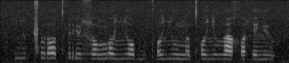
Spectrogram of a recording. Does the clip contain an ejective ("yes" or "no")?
yes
